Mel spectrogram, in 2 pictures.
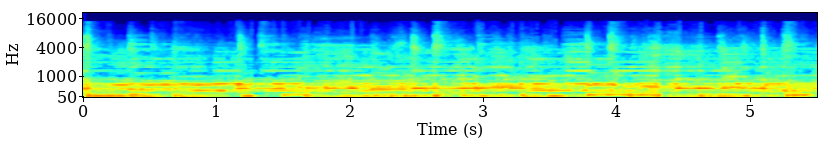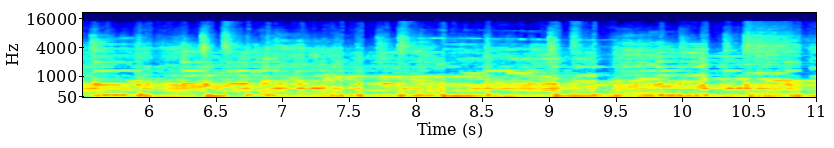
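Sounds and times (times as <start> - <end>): drums: 0.0 - 11.0
guitars: 0.0 - 11.0
plucked upright bass: 0.0 - 11.0.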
